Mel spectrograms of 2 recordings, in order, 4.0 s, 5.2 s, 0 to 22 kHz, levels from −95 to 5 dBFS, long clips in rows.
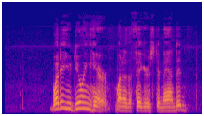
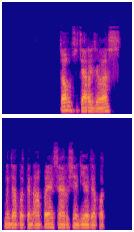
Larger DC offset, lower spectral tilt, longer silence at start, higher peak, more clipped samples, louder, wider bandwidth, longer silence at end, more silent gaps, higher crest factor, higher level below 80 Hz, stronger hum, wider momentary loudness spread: neither; about the same, -6.5 dB/octave vs -6.5 dB/octave; second, 0.95 s vs 1.15 s; about the same, -6 dBFS vs -4 dBFS; neither; second, -26 LUFS vs -22 LUFS; first, 10.5 kHz vs 8.6 kHz; second, 0.35 s vs 0.6 s; second, none vs 2.40-2.62 s; about the same, 20 dB vs 18 dB; second, -76 dBFS vs -56 dBFS; neither; second, 7 LU vs 12 LU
